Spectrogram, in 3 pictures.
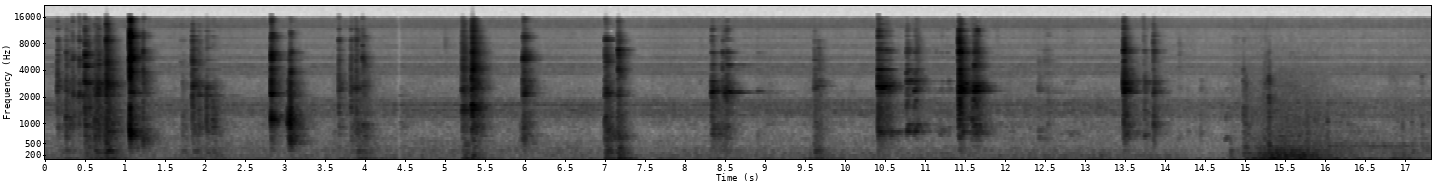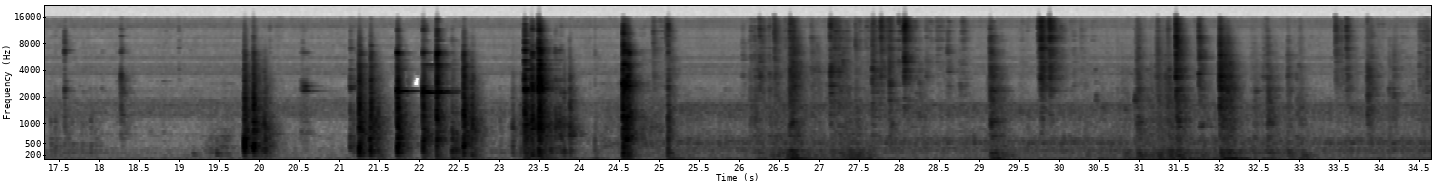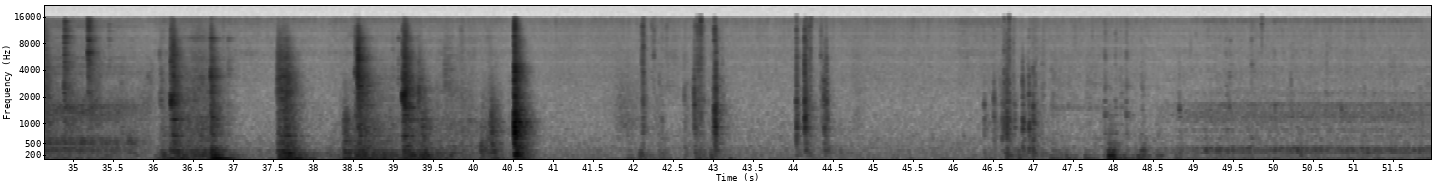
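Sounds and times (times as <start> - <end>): faint steady hum: 0.0 - 51.9
dishes and pots clinking: 0.2 - 2.3, 8.4 - 9.9, 10.5 - 12.8, 19.8 - 25.5, 26.1 - 35.6.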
